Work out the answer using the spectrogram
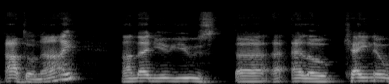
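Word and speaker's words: אדני: I think it's when you use Shem u'malchut, as we say, when you use the terms Yud Ke Vav Ke, which we pronounce as Adonai, and then you use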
